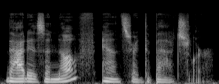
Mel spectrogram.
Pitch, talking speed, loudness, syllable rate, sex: 130 Hz, 165 wpm, -20 LUFS, 5.4 syllables/s, female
